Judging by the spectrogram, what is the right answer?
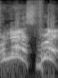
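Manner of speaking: mock sudden scream. Retelling how the other speaker suddenly screamed: imitating a sudden scream. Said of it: "you just suddenly scream at me".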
